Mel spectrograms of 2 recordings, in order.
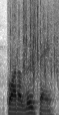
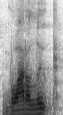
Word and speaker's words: Guadalupe: get started with those for example you'll say Guadalupe when actually it's pronounced guadaloop okay another one is maaka it's not maaka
